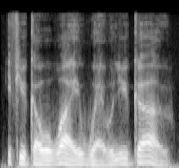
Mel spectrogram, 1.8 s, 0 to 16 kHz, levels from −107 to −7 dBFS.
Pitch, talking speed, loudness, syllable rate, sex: 105 Hz, 265 wpm, -15 LUFS, 6.3 syllables/s, male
